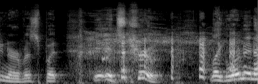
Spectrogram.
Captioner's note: laughing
